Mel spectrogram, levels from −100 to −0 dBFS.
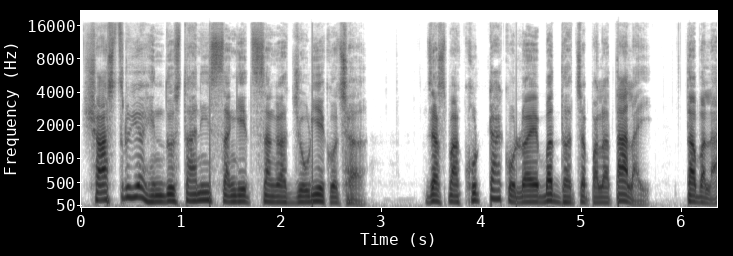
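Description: Right from 0.26 s there's a steady tick in the speech that repeats every 1.02 s until about 5.4 s. That's periodic USB or driver dropouts: something keeps stalling the USB bus or the audio driver on a fixed schedule, and each time a few milliseconds of audio are simply skipped, not filled with silence. The waveform jumps ahead at each gap, which is why you hear a small click over the speech, spaced like clockwork, about seven of them in all.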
